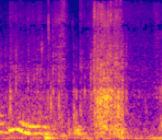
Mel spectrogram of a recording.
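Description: A woman's short pitched vocal sound, like a strained grunt, followed about a second in by a brief rustling hiss.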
